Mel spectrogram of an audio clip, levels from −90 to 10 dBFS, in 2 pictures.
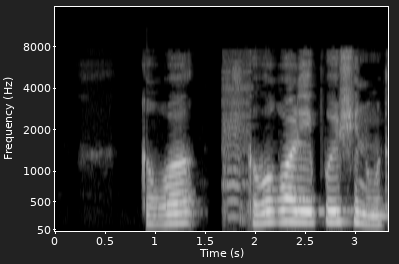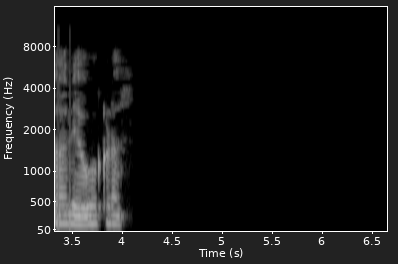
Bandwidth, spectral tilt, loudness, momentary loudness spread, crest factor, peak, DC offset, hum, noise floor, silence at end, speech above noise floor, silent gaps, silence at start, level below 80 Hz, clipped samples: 8 kHz; -7 dB/octave; -17 LUFS; 22 LU; 20 dB; 0 dBFS; under 0.1%; none; -63 dBFS; 2.65 s; 46 dB; 1.56-1.67 s; 0.9 s; -68 dBFS; under 0.1%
